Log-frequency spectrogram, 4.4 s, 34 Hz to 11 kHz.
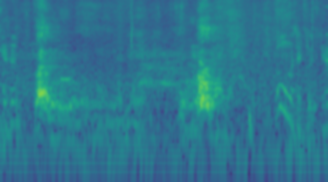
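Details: Female Presa Canario J7's Kelly, Irema Curto line, in protection work on a training field in Germany: two separate heavy barks about two seconds apart over background chatter and a faint whine.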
